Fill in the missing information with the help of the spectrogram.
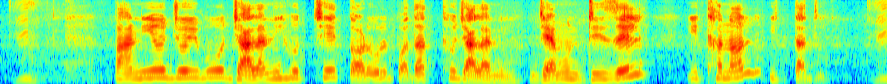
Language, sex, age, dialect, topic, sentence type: Bengali, female, 51-55, Standard Colloquial, agriculture, statement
